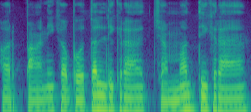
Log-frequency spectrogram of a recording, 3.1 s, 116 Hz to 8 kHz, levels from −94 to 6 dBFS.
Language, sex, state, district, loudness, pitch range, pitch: Hindi, male, Jharkhand, Garhwa, -20 LUFS, 95-105 Hz, 100 Hz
